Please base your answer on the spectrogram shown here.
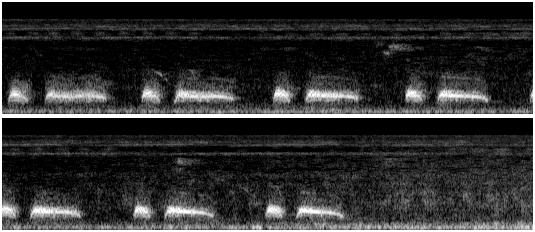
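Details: Decoy spotted dove (cu gáy mồi) with a thổ trần voice gives a long run of low cooing phrases, paired short and longer coos repeated at a steady pace, over a constant faint hiss and distant background noise.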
